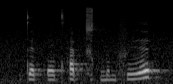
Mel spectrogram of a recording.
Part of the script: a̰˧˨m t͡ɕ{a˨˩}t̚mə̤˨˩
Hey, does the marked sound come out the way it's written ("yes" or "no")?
no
